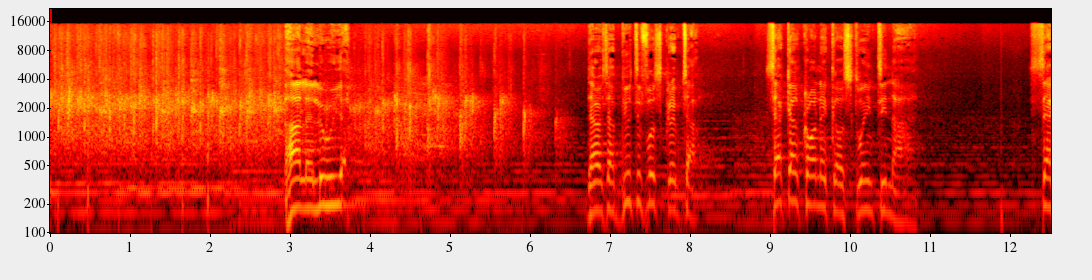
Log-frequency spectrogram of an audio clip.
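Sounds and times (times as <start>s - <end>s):
congregation clapping: 0.0s - 6.6s
speech: 3.0s - 3.8s, 6.7s - 8.2s, 9.0s - 10.9s, 12.4s - 12.5s.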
